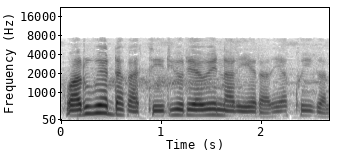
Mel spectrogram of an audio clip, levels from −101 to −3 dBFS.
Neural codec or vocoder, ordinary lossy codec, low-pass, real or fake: none; MP3, 48 kbps; 7.2 kHz; real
